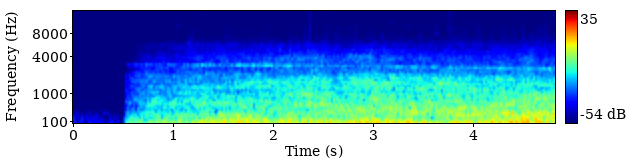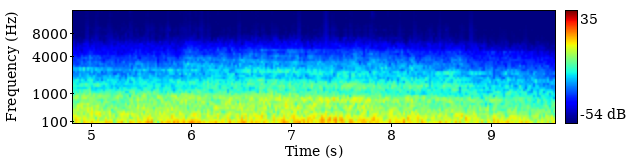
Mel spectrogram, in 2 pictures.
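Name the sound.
airplane flying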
